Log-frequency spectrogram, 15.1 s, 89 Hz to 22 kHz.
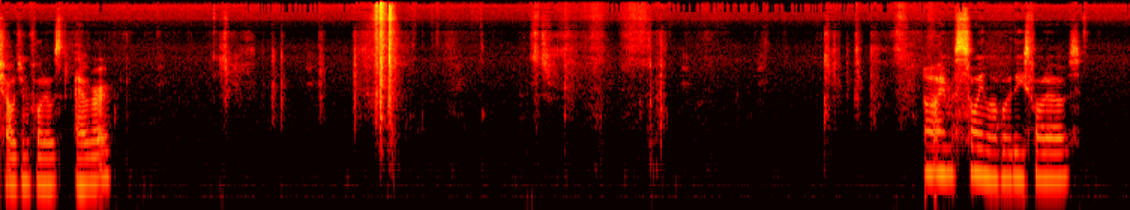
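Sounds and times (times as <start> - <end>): paper pages rustling: 4.7 - 6.2, 7.0 - 9.0, 11.0 - 12.3.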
